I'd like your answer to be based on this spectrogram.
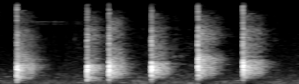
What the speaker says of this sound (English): Okay, I'll clap the first one. You imitate me, okay?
